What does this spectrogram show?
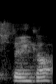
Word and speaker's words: Steenkamp: So it's my distinct honor and pleasure to welcome Jan Benedict Steenkamp, and I'll use the Dutch pronunciation, as a new fellow of AMA.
